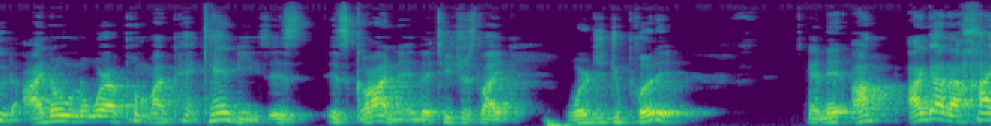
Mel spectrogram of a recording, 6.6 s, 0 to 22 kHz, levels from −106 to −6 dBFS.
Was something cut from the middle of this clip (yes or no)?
no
